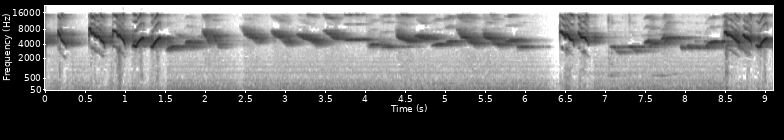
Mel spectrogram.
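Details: Intensely singing white-eye, fast 'ngalas' style, pours out high sweet downslurred notes in quick overlapping bursts, dense twittering runs separated by brief pauses.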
